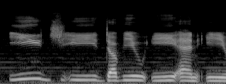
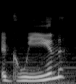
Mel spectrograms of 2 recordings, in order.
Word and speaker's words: Egwene: Like the Wheel of Time had it like I thought Egwene would be pronounced Egwene.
